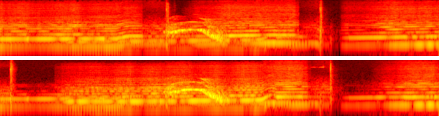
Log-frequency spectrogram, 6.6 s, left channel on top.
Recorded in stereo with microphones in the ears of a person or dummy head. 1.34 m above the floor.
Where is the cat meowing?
25° right (ahead or behind), 0.7 m.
